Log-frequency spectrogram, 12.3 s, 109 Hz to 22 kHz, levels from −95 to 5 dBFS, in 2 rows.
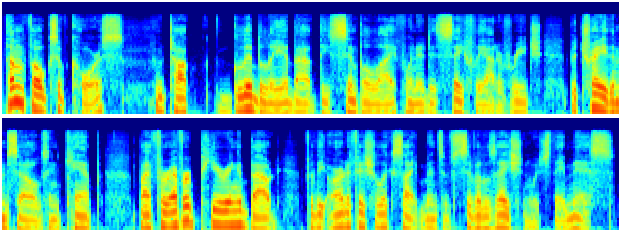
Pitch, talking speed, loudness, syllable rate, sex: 105 Hz, 175 wpm, -23 LUFS, 5.3 syllables/s, male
